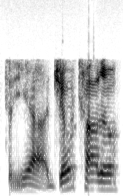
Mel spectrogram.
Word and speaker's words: Jotaro: Anyways, a couple more characters I just wanted to discuss is one character that I thought was interesting, that is the character, I'm going to probably pronounce it wrong, Jotaro. Am I anywhere Jotaro. – Close? – Yeah, that's Jotaro. Yeah, that's Usagi's son.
